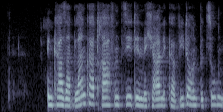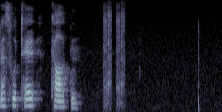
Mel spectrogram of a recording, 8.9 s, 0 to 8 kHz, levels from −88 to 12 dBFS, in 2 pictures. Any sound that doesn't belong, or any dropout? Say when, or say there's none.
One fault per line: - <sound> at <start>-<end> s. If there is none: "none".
- laugh at 6.5-7.0 s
